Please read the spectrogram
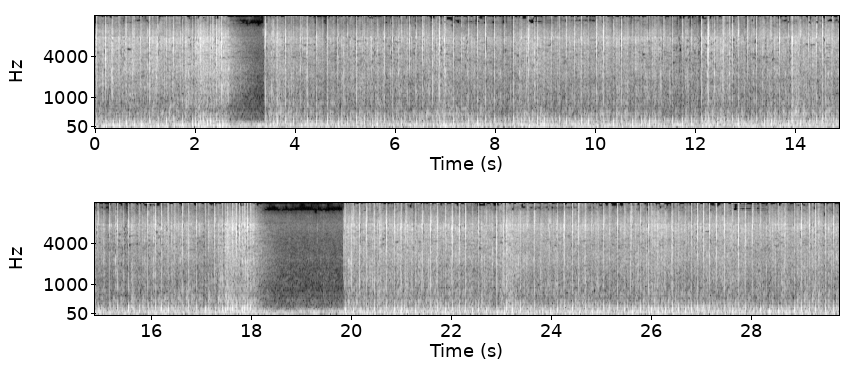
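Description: Fireworks firing in rapid, continuous succession: a dense run of launch thumps, bangs and crackling bursts like machine-gun fire. It drops off briefly twice, about three seconds in and again around eighteen seconds in, then resumes.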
